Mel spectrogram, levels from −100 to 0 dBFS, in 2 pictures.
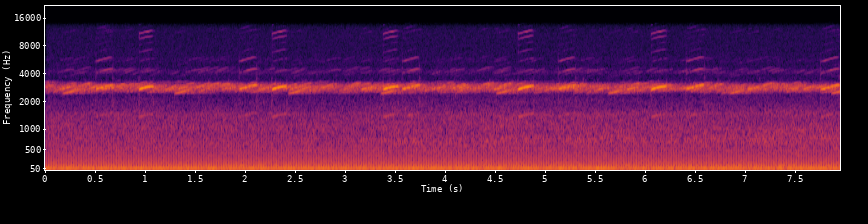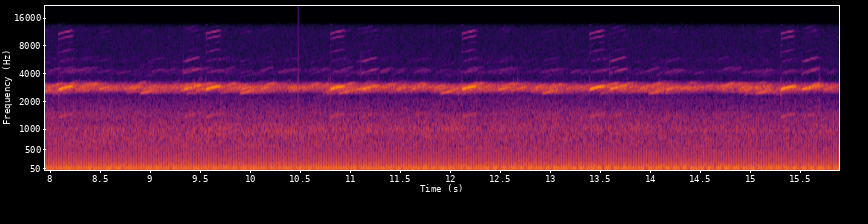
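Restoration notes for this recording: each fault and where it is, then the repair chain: mains buzz 60 Hz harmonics 25 −36 dBFS
0:10.48–0:10.49: drop-out 6.2 ms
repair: hum removal 60 Hz, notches 25
repair the gap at 0:10.48, 6.2 ms

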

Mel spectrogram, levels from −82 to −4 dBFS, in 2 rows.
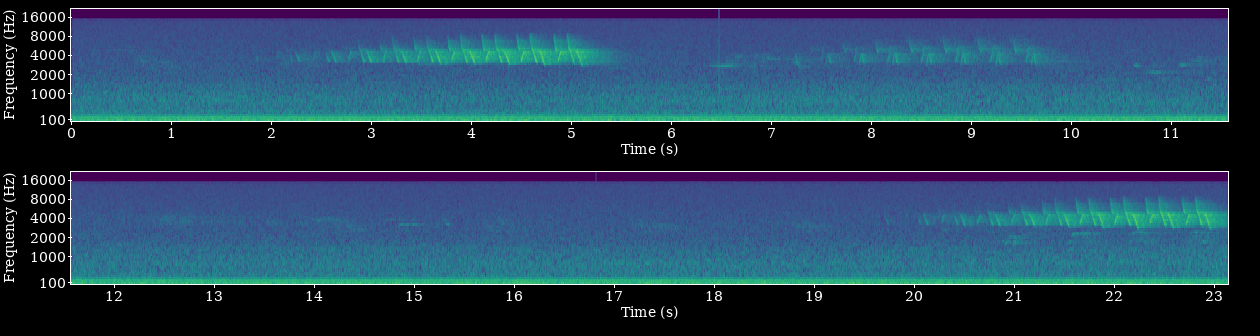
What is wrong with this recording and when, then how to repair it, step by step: mains hum 50 Hz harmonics 4 −32 dBFS
0:06.48: click −12 dBFS
0:16.82: click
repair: click removal
hum removal 50 Hz, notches 4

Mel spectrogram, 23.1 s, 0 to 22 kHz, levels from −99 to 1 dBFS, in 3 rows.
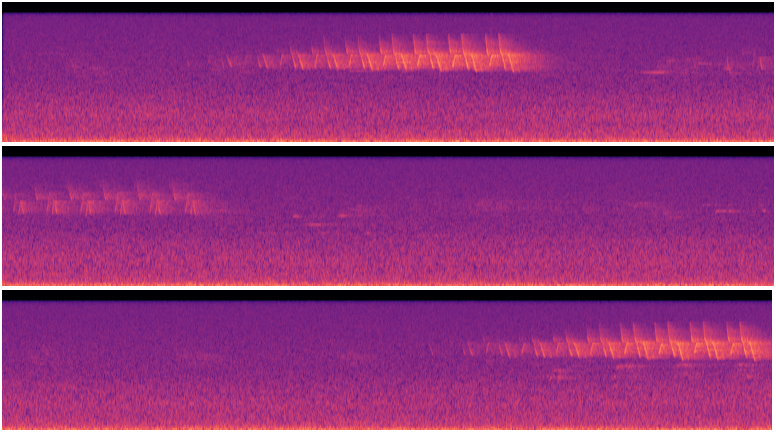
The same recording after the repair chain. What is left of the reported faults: none of them is left

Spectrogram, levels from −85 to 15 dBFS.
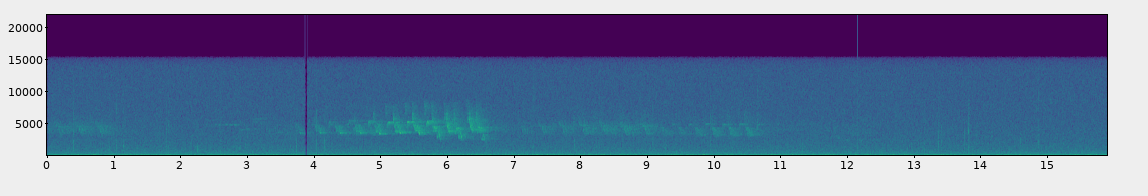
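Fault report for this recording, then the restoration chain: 0:03.87–0:03.90: drop-out 32 ms
0:12.16: click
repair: click removal
repair the gap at 0:03.87, 32 ms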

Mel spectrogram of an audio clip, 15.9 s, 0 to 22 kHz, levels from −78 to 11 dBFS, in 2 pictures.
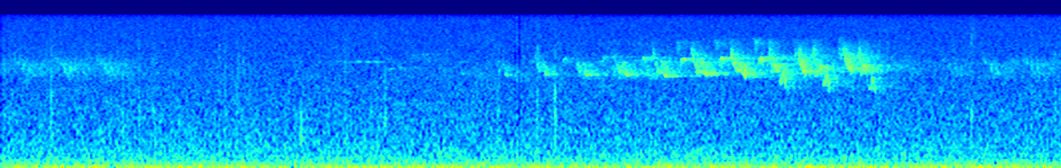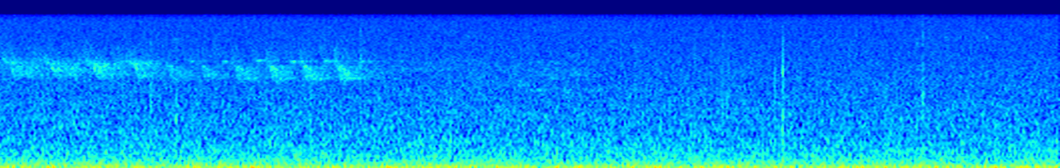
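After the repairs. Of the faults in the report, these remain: none of them is left

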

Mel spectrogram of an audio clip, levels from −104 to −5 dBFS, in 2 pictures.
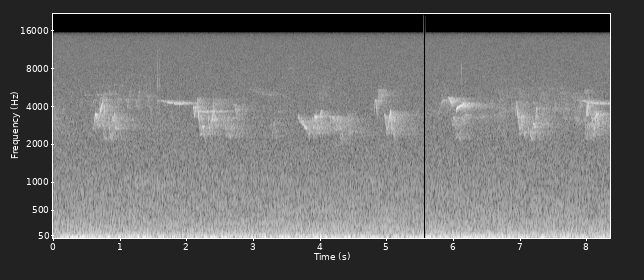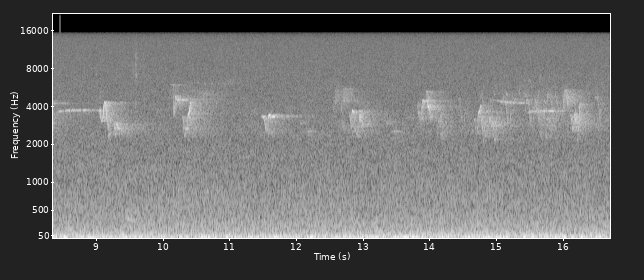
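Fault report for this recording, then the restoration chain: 0:05.56–0:05.59: drop-out 26 ms
0:08.46: click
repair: click removal
repair the gap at 0:05.56, 26 ms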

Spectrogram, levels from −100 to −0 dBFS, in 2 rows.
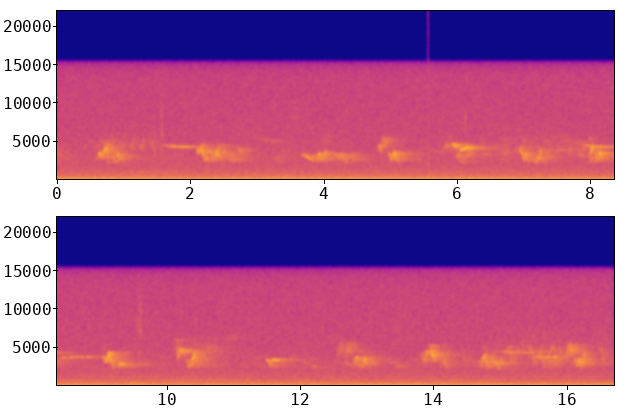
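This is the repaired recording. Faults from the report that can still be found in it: none of them is left

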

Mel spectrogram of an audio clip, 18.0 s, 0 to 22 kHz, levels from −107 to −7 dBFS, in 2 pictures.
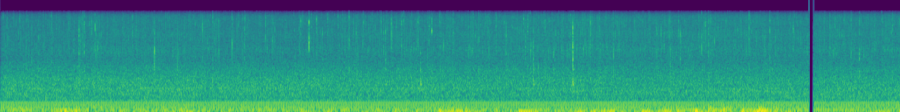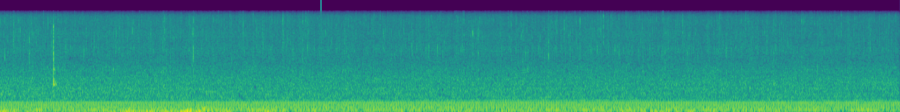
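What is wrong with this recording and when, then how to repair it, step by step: mains hum 60 Hz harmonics 4 −29 dBFS
0:08.09–0:08.14: drop-out 46 ms
0:12.21: click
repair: click removal
hum removal 60 Hz, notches 4
repair the gap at 0:08.09, 46 ms

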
